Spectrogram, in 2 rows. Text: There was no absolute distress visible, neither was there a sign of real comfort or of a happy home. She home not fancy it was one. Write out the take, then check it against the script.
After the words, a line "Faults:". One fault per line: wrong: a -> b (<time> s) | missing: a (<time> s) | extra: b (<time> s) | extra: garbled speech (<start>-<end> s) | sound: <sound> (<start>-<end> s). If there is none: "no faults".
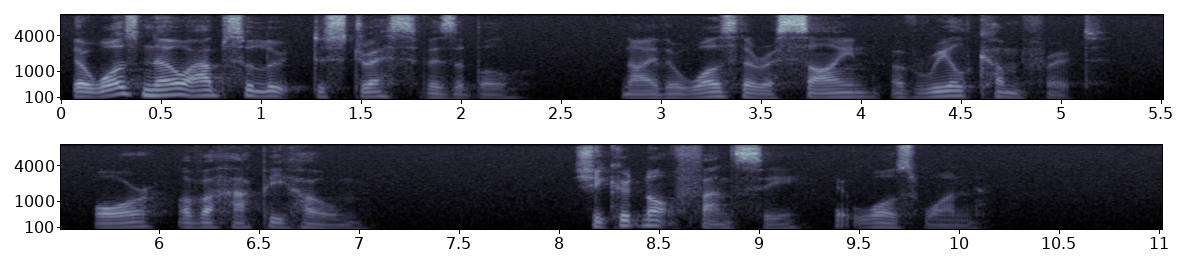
There was no absolute distress visible, neither was there a sign of real comfort or of a happy home. She could not fancy it was one.
Faults:
wrong: home -> could (8.2 s)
